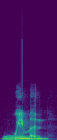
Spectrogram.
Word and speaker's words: women: a becomes e but in pronunciation we change the first syllable women right woman women all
